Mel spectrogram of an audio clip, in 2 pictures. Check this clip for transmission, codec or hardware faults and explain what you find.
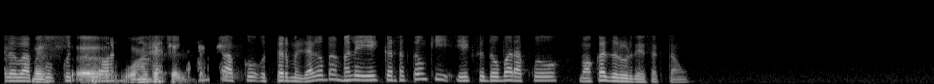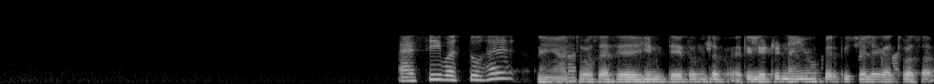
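Two transmission faults appear in the speech: leaking echo and speech suppression during double talk. The call path itself, narrowband G.711 mu-law with nothing above 4 kHz, sounds as that codec does.

Echo leak: the far end's echo canceller likely failed to fully remove what its microphone caught from its loudspeaker, so that residue travelled back down the line. At 0.02 to 0.08 s and again from 1.98 to 2.43 s, a faint delayed copy of the voice surfaces, lagging by 358 ms and 421 ms respectively, sitting about 15 dB below the main speech.

Speech suppressed in double talk: when both ends talked over each other, the echo canceller likely could not tell the local talker from loudspeaker echo and clamped everything down. From 0.72 to 2.22 s, 15.1 to 16.63 s, and 17.45 s to the end, the voice sinks sharply, by as much as 40 dB at its deepest, so stretches of speech nearly vanish while the other side speaks.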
